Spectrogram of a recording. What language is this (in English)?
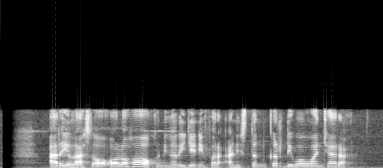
Sundanese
